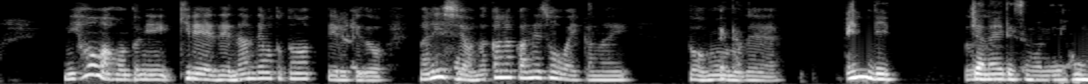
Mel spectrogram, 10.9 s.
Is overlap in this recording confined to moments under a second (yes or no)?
yes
